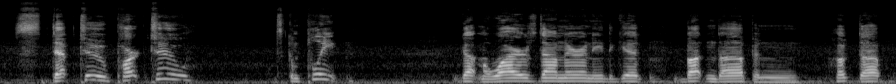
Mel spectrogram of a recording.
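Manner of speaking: normal talking voice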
